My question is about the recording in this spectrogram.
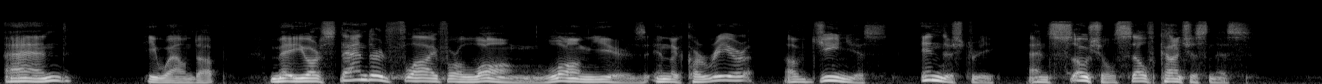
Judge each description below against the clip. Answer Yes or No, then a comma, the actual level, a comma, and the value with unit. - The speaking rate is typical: No, slow, 100 wpm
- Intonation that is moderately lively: No, wide, 6.8 semitones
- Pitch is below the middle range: Yes, low, 130 Hz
